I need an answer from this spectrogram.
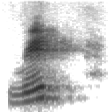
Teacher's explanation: the word has a final voiced consonant and a vowel is relatively long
